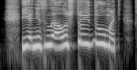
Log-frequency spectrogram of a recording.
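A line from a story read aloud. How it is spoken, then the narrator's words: Sobbing. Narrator (Russian): всхлипывала она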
